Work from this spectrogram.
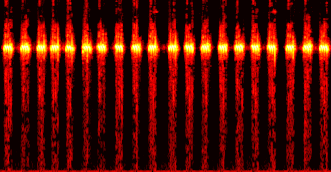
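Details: Rat-repelling cricket sound: a loud cricket chirping without pause, each chirp a brief piercing pulse, about four per second, in a steady rhythm with no other sounds.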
